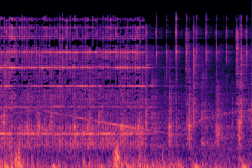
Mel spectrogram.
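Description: A slow siren wail sliding up and down, with a held high ringing tone that cuts off about three seconds in and scattered sharp percussion hits.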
